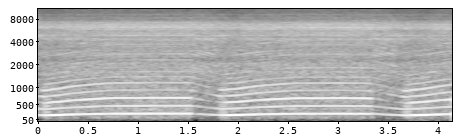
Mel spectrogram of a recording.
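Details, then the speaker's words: Yanmar (Kyoritsu) 209D small engine after coil switch-wire jumper: clean high steady scream held at full throttle with two brief dips; revs freely and healthy. "อ่ะเดี๋ยวสตาร์ทแล้วไปเร่งรอบเครื่องดูว่าเจ้านี้มันจี๊ดแค่ไหนครับ"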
